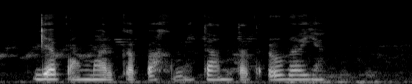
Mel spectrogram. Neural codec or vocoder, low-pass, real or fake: none; 10.8 kHz; real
